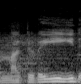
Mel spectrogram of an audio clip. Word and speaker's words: Madrid: For Spain, we're gonna put Madrid, or Madrid, if you're gonna do the Spanish pronunciation.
